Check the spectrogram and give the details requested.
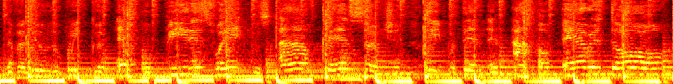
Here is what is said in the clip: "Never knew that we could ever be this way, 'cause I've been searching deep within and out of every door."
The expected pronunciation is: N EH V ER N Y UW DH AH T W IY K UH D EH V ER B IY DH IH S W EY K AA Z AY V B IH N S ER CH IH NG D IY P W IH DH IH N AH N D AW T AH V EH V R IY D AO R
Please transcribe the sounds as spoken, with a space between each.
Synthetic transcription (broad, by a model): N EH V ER N Y UW DH AH T W IY K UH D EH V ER B IY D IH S W EY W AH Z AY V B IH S ER CH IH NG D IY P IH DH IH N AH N AW T AH V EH R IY D AO R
